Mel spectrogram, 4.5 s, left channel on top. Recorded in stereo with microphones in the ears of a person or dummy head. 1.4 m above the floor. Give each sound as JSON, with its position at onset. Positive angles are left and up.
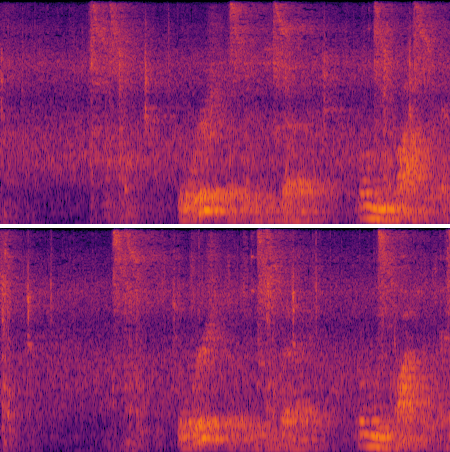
{"t": 1.8, "sound": "a man speaking", "side_deg": -80, "distance_m": 1.6}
